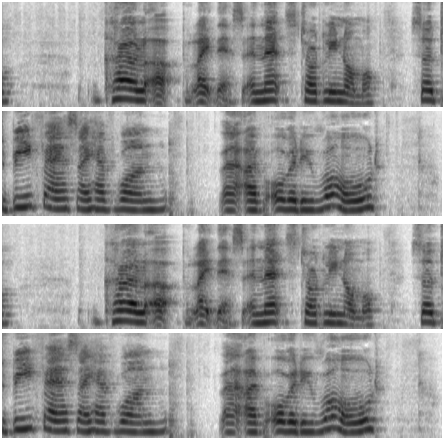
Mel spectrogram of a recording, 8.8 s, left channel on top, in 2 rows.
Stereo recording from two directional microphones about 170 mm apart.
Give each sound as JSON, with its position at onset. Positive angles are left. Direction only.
{"t": 1.0, "sound": "a woman's voice", "side_deg": 40}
